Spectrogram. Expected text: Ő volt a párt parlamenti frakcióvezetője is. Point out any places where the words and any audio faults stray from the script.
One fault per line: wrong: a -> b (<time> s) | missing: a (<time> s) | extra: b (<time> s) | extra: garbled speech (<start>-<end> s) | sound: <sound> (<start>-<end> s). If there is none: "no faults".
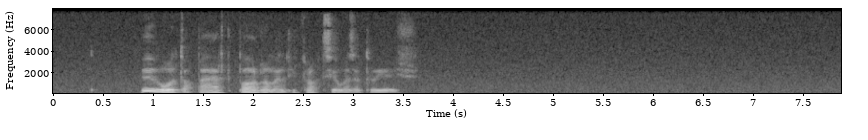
no faults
